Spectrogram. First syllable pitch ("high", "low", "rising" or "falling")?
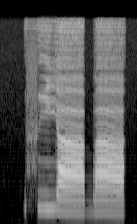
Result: high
